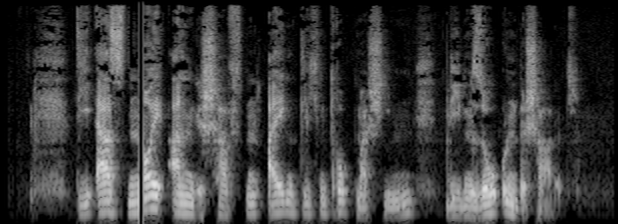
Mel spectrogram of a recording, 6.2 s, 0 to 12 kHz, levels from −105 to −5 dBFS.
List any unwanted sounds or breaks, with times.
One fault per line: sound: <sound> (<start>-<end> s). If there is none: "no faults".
sound: dropout (1.4-1.4 s)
